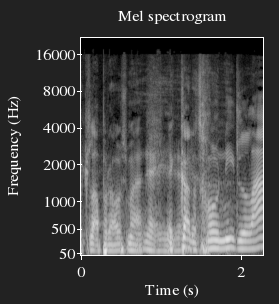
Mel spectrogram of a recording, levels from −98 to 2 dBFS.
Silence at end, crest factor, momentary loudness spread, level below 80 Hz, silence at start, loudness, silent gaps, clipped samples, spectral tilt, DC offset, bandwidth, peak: 0 s; 16 dB; 5 LU; -34 dBFS; 0 s; -19 LUFS; none; under 0.1%; -7 dB/octave; under 0.1%; 16.5 kHz; -2 dBFS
